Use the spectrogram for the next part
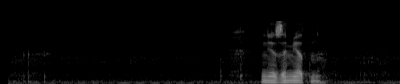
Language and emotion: Russian, neutral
